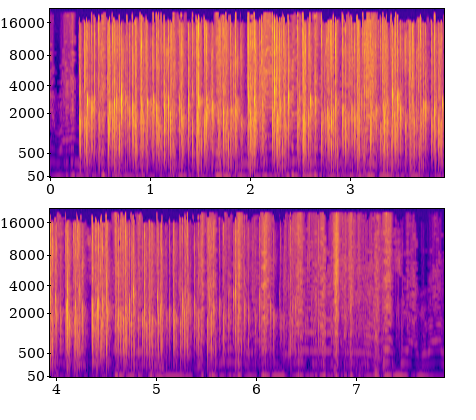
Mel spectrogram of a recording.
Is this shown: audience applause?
yes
